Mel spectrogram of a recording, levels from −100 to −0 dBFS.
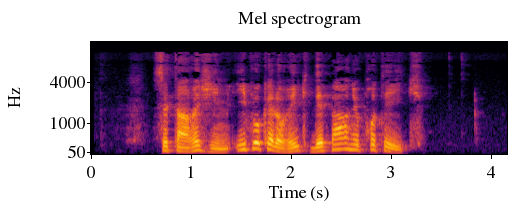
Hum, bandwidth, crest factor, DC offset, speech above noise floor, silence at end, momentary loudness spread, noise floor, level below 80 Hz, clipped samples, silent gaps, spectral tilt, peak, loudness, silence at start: none; 11.5 kHz; 20 dB; under 0.1%; 38 dB; 0.85 s; 10 LU; -58 dBFS; -58 dBFS; under 0.1%; none; -6.5 dB/octave; -2 dBFS; -20 LUFS; 0.65 s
